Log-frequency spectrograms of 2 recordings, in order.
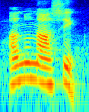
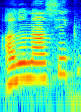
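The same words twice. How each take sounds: First: अनुनासिक said with a falling, final tune; अनुनासिक with a settled downward close. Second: अनुनासिक said higher with a rising end; अनुनासिक with a rising emphatic end; rising tune. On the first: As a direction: state the term अनुनासिक and let it drop. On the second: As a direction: repeat अनुनासिक lifting at the end as if asking. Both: Shown as a demonstration.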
